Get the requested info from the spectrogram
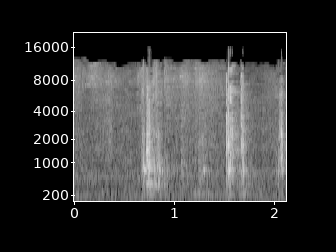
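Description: Plastic clatter and clicks of a food processor being closed up by hand: a short rattle about two-thirds of a second in, then a few sharp clicks about a second and a half in, as the lid is set and locked on before the motor runs.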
